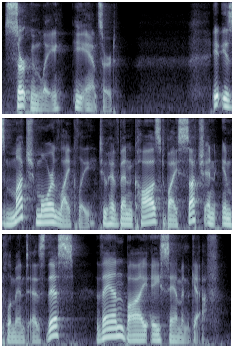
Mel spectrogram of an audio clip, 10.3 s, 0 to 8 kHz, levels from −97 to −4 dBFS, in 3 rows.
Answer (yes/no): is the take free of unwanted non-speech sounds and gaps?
yes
